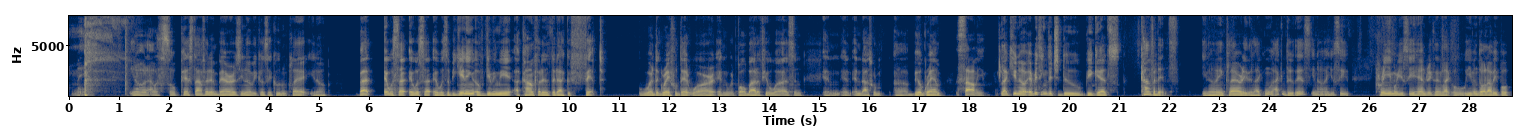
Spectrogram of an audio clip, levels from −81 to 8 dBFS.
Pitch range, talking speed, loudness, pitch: 85-115 Hz, 200 wpm, -19 LUFS, 100 Hz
